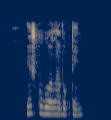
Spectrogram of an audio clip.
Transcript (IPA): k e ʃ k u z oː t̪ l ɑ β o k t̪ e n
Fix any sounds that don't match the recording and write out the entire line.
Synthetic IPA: p e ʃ k u ɣ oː l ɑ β o k t̪ e n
